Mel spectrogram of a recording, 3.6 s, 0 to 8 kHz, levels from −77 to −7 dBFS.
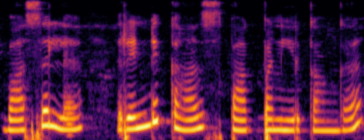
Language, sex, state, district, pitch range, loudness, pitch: Tamil, female, Tamil Nadu, Nilgiris, 220-275 Hz, -17 LUFS, 235 Hz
